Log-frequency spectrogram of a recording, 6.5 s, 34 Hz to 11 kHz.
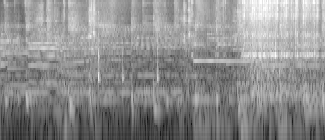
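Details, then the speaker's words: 1935 Singer 95-60 industrial sewing machine (ball-bearing arm shaft, cracked needle-clamp screw replaced) driven by a Swedish motor, light sew-off on lightweight material: quick, even stitching clatter at a steady pace. It runs smoothly. "we're not listening for the motor because we're using a swedish motor but you can at least hear the machine run and it runs beautifully"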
